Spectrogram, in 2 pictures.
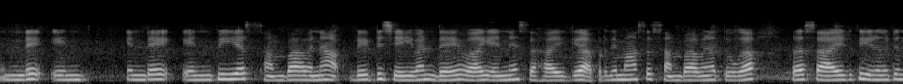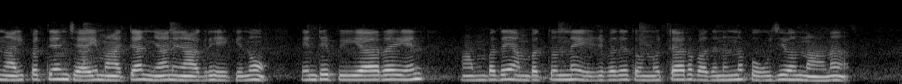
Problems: constant background noise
